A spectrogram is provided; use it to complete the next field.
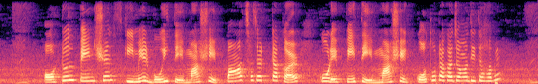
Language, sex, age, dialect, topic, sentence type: Bengali, female, 36-40, Standard Colloquial, banking, question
